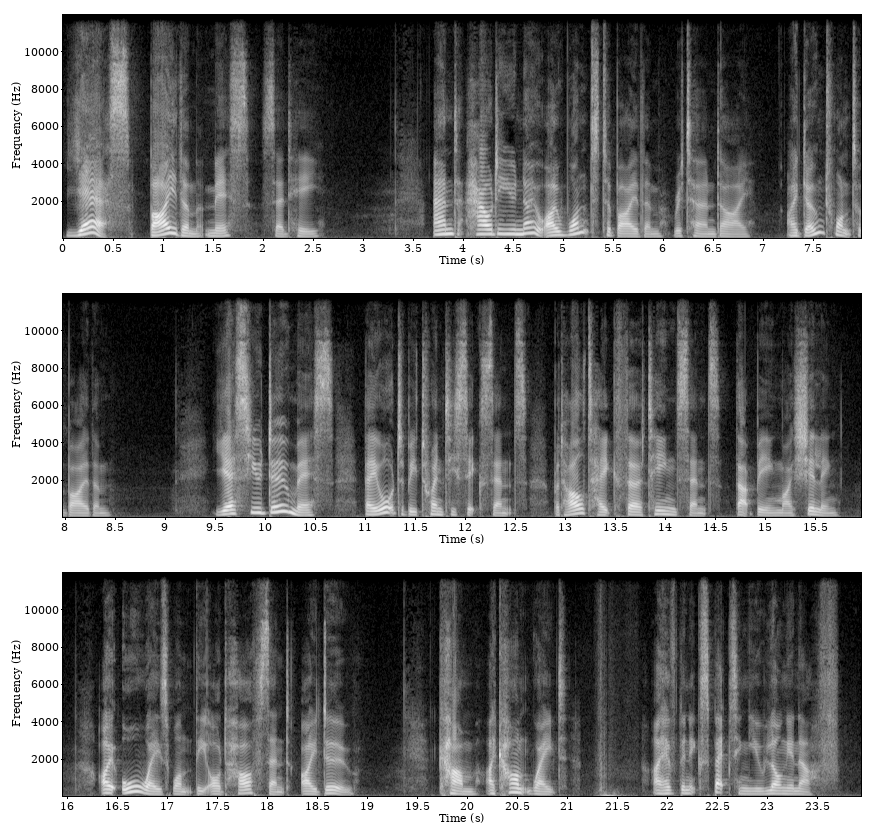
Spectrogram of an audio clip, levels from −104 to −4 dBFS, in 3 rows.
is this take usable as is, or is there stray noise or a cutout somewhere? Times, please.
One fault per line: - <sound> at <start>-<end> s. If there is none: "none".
- whoosh at 21.3-21.7 s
